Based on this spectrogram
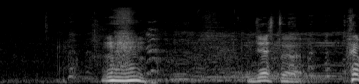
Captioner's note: chuckles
